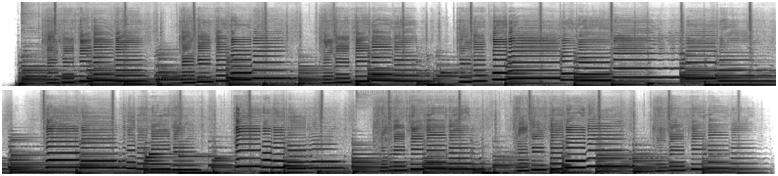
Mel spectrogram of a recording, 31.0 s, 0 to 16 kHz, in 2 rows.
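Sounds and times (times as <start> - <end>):
tenor saxophone phrasing: 0.8 - 30.9.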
